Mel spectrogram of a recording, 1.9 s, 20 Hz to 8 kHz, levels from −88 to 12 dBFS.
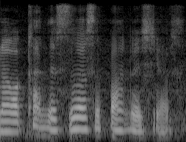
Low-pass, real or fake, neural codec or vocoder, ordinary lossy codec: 7.2 kHz; fake; codec, 44.1 kHz, 7.8 kbps, DAC; Opus, 64 kbps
